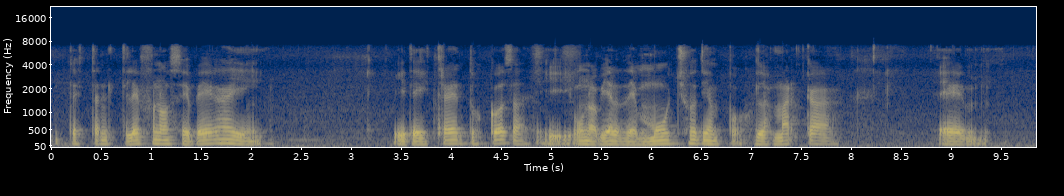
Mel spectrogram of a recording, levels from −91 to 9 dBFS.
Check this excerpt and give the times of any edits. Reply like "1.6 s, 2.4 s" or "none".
7.0 s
